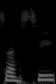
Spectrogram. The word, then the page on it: sasi: Mixtec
